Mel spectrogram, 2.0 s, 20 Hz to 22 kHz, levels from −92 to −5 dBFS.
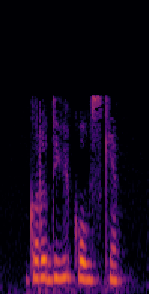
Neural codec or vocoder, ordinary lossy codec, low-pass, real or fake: codec, 16 kHz in and 24 kHz out, 0.9 kbps, LongCat-Audio-Codec, fine tuned four codebook decoder; MP3, 24 kbps; 7.2 kHz; fake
